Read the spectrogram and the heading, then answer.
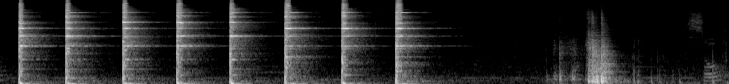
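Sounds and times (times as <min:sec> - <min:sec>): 
hammer blows on heated metal: 0:00.0 - 0:04.7.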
